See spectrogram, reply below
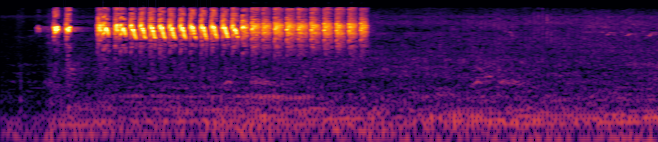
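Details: Sogon bird in lively voice: two short high notes, then a rapid, very high rattling trill of about twenty evenly spaced pulses over nearly three seconds that gradually fades, followed by quiet background rumble.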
